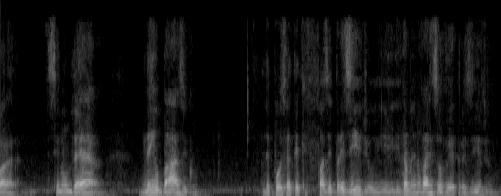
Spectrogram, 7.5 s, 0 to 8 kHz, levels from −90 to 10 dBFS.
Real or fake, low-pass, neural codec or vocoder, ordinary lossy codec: fake; 7.2 kHz; codec, 16 kHz, 8 kbps, FreqCodec, smaller model; AAC, 32 kbps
